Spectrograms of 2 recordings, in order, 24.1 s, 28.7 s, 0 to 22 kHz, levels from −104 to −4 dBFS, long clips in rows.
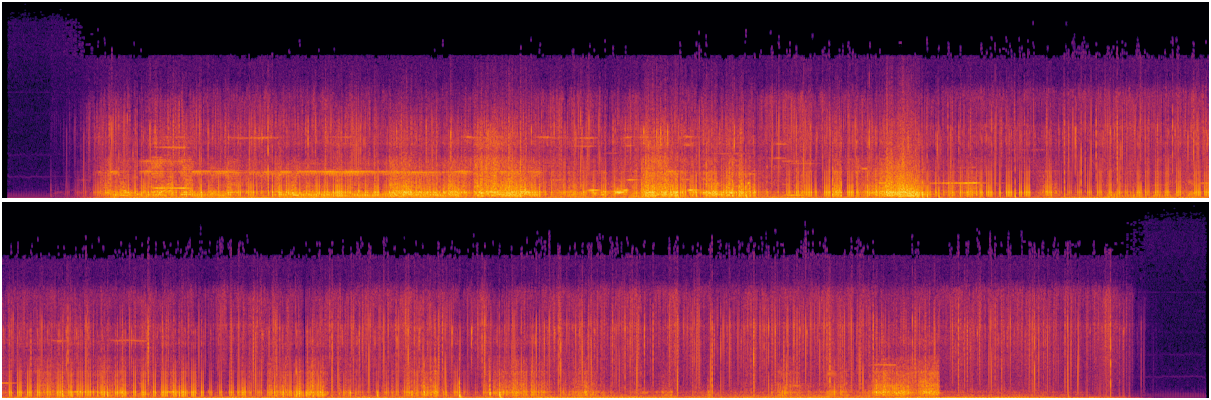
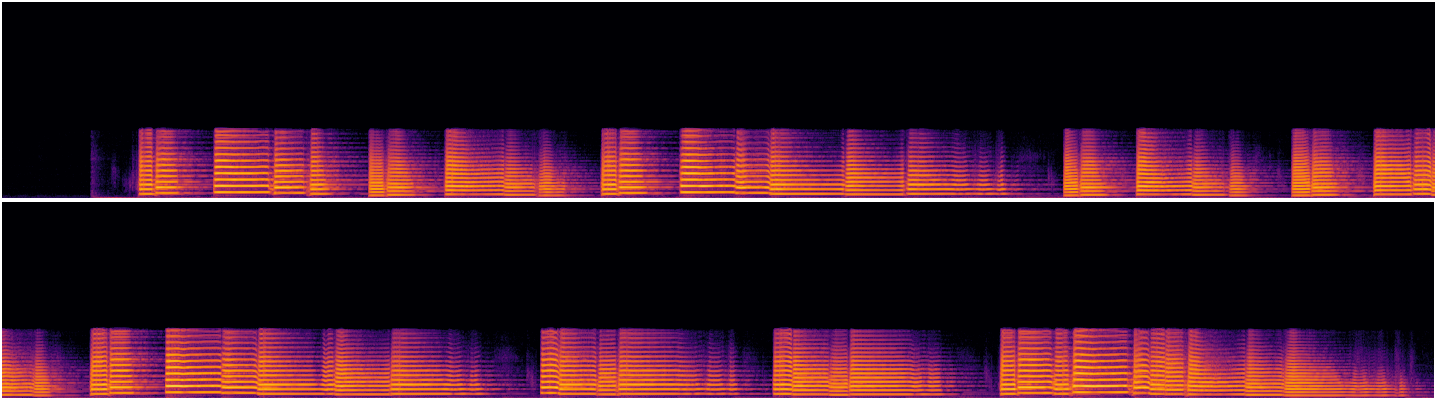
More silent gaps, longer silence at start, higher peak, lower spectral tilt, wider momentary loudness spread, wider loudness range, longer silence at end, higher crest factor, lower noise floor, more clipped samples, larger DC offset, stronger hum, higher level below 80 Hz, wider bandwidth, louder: neither; second, 0.8 s vs 1.35 s; about the same, -4 dBFS vs -2 dBFS; first, -3.5 dB/octave vs 1.5 dB/octave; second, 12 LU vs 15 LU; about the same, 8 LU vs 6 LU; first, 0.85 s vs 0.3 s; about the same, 18 dB vs 20 dB; second, -62 dBFS vs -89 dBFS; neither; neither; neither; first, -34 dBFS vs -70 dBFS; first, 17.5 kHz vs 8 kHz; about the same, -22 LUFS vs -20 LUFS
